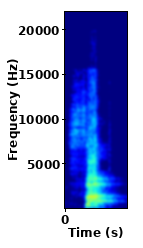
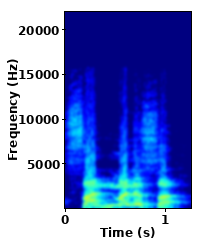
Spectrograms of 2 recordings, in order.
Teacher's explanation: പൂർവ്വപദത്തിന്റെ ഒടുവിലുള്ള ത എന്ന വർണ്ണം ഉത്തരപദത്തിന്റെ ആദിയിൽ മ എന്ന അനുനാസികം വന്നതുകൊണ്ട് സമസ്ത പദത്തിൽ തകാരം നകാരമായി മാറിയിരിക്കുന്നു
